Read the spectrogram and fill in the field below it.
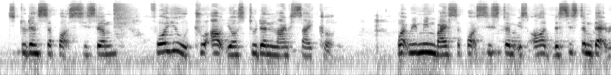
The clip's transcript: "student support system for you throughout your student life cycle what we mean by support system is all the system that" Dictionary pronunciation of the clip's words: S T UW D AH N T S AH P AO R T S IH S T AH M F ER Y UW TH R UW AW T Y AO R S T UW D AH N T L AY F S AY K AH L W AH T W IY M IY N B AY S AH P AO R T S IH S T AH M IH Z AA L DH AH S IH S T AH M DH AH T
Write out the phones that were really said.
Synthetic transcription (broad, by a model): S T UW D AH N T S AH P AO T S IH S T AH M F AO Y UW T R UW AW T Y AO S T UW D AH N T L AY F S AY K AH L W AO T W IY M IY N B AY S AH P AO T S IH S T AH M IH S AA L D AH S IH S T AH M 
